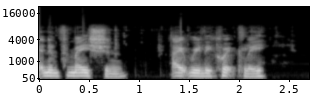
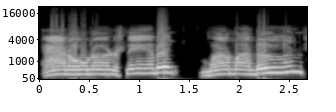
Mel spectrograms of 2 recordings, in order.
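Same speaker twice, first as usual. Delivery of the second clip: thick Southern American accent; 7 semitones higher than usual. Shown as a demonstration. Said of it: "this really thick Southern American accent".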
